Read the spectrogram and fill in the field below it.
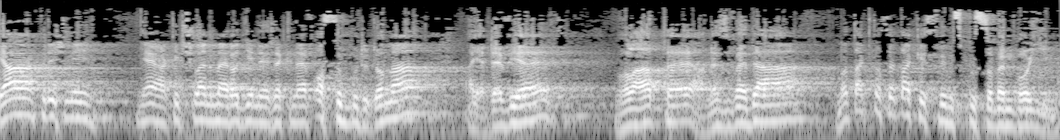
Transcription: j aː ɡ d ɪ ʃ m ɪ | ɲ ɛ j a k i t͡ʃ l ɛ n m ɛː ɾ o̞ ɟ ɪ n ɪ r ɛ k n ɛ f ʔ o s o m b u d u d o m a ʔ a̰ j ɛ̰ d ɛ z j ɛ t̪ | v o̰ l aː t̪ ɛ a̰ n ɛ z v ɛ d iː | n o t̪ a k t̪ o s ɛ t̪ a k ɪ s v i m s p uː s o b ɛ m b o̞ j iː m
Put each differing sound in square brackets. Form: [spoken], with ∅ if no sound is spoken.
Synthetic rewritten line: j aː ɡ d ɪ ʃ m ɪ | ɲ ɛ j a k i t͡ʃ l ɛ n m ɛː ɾ o̞ ɟ ɪ n ɪ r ɛ k n ɛ f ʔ o s [u] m b u d u d o m a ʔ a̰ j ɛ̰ d ɛ [v] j ɛ t̪ | v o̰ l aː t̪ ɛ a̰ n ɛ z v ɛ d [aː] | n o t̪ a k t̪ o s ɛ t̪ a k ɪ s v i m s p uː s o b ɛ m b o̞ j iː m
